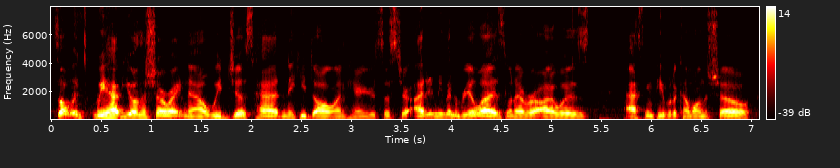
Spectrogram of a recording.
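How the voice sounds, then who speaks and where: A man hosting a casual talk show, teasing his guest with deadpan banter. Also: medium pitch, fast talker. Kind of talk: casual interview chat.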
